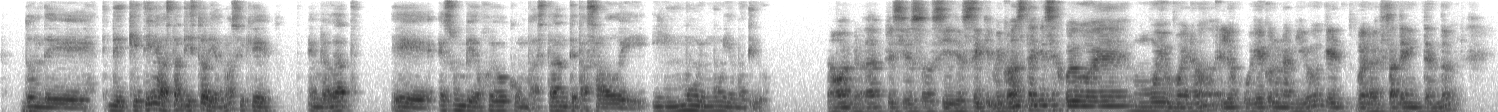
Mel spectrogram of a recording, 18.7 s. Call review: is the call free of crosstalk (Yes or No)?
Yes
